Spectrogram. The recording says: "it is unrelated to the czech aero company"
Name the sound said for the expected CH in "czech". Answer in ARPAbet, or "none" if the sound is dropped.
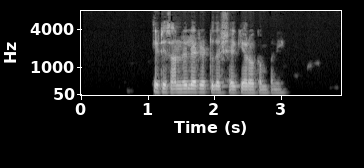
SH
